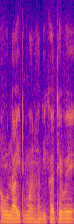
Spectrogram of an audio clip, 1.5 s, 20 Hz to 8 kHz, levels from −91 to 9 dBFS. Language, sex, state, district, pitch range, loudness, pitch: Chhattisgarhi, male, Chhattisgarh, Sukma, 115-120 Hz, -16 LUFS, 115 Hz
